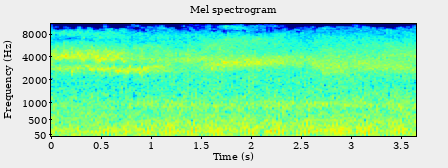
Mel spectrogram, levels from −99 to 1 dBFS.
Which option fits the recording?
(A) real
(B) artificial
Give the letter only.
A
